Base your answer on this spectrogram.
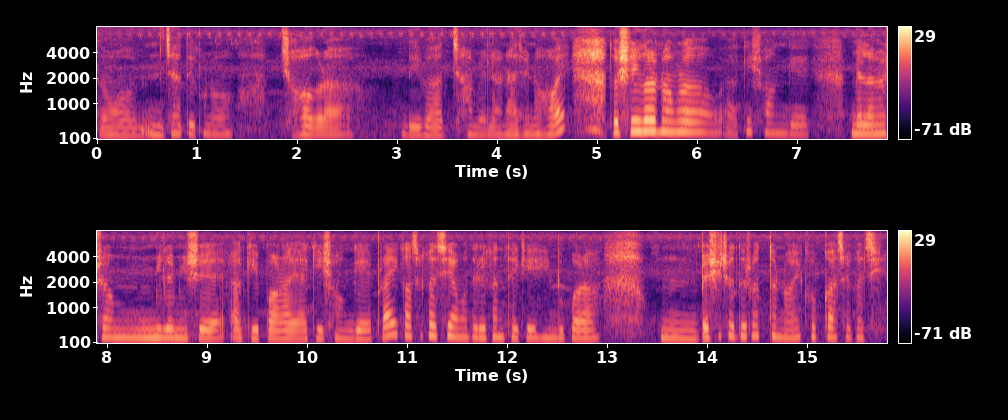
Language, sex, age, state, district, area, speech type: Bengali, female, 18-30, West Bengal, Dakshin Dinajpur, urban, spontaneous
